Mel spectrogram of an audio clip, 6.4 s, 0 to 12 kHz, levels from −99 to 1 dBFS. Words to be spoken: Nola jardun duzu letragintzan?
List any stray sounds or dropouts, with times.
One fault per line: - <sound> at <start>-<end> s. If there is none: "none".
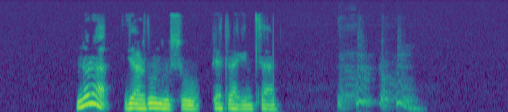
- cough at 4.2-5.4 s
